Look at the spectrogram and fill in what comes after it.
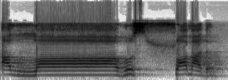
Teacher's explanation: اللہ کے لام سے پہلے زبر ہے، اللہ کا لام جو ہے اوپر پڑھا جاتا ہے۔ اور اس کے بعد ہے صاد، ہا کو جب صاد سے ملائیں گے الف لام بیچ میں گر جائے گا، الصمد، صاد حروف مصالحہ میں سے ہے، پر پڑھا جائے گا۔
